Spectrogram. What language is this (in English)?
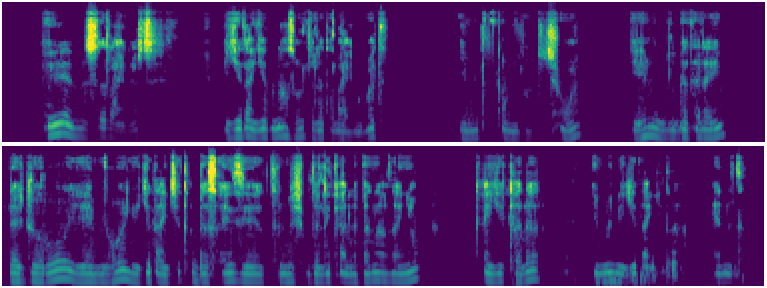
Amharic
